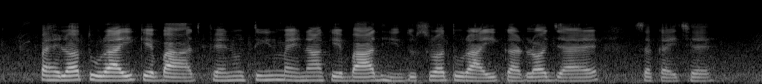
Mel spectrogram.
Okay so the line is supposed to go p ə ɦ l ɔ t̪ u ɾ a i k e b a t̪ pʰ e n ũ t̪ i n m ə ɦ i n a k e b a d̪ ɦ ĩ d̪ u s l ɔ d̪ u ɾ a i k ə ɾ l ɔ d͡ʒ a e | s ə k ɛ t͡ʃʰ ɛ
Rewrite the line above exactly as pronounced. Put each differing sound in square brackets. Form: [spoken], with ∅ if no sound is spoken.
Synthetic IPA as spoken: p ə ɦ l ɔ t̪ u ɾ a i k e b a [d̪] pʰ e n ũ t̪ i n m ə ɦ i n a k e b a d̪ ɦ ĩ d̪ u s [ɾ] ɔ [t̪] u ɾ a i k ə ɾ l ɔ d͡ʒ a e | s ə k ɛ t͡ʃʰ ɛ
